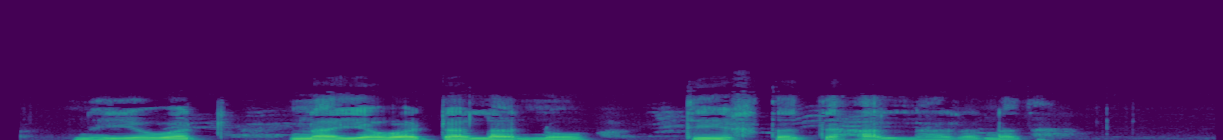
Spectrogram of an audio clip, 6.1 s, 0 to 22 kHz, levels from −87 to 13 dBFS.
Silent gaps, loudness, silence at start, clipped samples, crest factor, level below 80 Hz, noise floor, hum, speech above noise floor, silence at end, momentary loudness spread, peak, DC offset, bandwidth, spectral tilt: none; -22 LUFS; 0.35 s; under 0.1%; 18 dB; -52 dBFS; -65 dBFS; none; 44 dB; 0.85 s; 12 LU; -6 dBFS; under 0.1%; 7.4 kHz; -7 dB/octave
